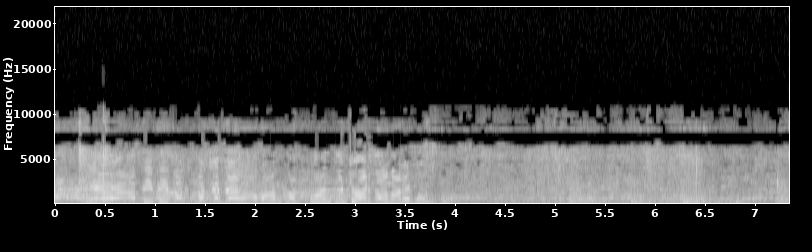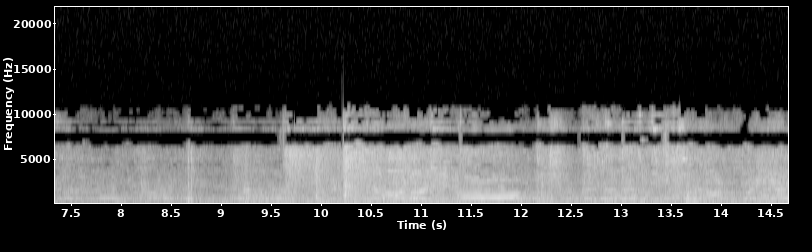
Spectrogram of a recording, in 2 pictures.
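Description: A crowd of men shouts loudly outdoors.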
